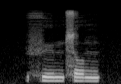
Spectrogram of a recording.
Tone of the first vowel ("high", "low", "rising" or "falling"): low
